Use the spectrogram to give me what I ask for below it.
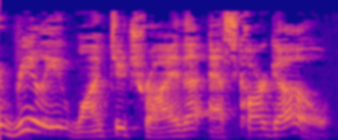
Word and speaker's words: escargot: Escargot.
